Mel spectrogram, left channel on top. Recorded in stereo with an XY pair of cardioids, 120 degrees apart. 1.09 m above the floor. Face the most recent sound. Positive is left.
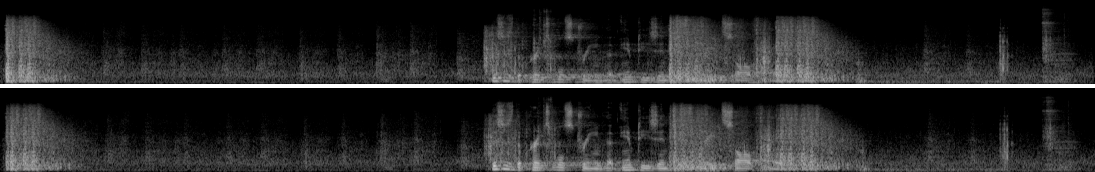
turn(degrees=-40)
